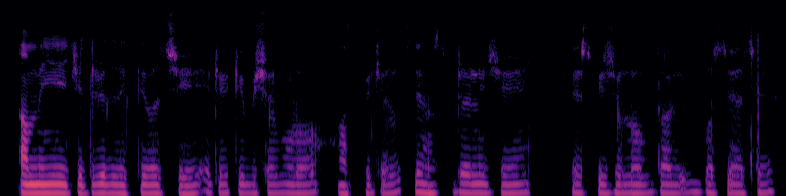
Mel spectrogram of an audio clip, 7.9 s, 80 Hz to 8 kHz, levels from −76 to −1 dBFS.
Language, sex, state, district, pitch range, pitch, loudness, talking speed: Bengali, male, West Bengal, Dakshin Dinajpur, 125-135 Hz, 130 Hz, -42 LUFS, 160 wpm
